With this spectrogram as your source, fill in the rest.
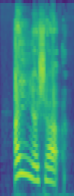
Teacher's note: ان یشاء یہاں نون ساکن ہے، پھر حرف الیا ہے، یہاں حکم ہے ادغام بغنہ، تو ہمیں نون کو یا میں ملاتے ہوئے غنہ اور تشدید کے ساتھ یہ حکم کو ادا کرنا ہے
